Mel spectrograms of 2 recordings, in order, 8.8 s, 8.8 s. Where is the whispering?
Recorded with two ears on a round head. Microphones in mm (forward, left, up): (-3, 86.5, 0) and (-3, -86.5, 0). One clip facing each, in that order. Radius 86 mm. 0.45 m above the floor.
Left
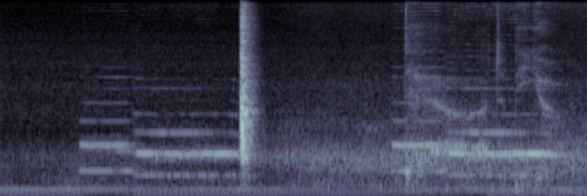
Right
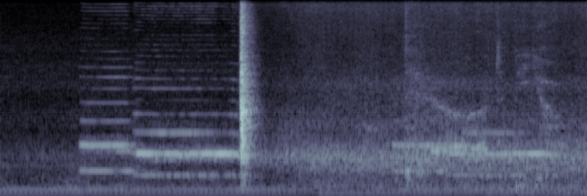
25° left (ahead or behind), 0.9 m.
